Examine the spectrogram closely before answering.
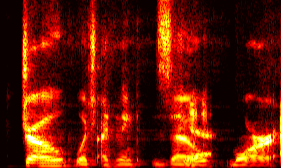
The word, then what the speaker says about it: Zou: you know um yes but the correct Chinese pronunciation is Jo which I think though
